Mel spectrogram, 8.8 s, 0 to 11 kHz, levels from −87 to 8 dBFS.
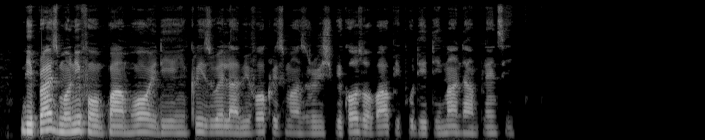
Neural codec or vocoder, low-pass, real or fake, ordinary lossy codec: none; 9.9 kHz; real; none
